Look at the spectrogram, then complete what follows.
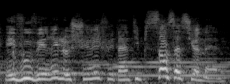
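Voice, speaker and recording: Actress as an animated, chatty, cheerful woman. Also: on the high side, quick pace, over music, lightly acted. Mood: teasing, cheerful. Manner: teasing, animated. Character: cheerful, chatty divorced woman, a saloon regular. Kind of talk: French radio drama acting.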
